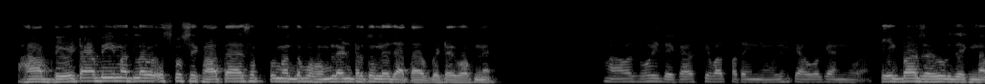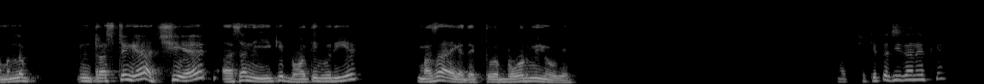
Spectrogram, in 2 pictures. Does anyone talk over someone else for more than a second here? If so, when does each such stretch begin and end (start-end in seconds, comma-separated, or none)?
none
